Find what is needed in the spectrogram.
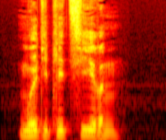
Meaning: to multiply (transitive: perform multiplication on (a number))
- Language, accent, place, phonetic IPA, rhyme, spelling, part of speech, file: German, Germany, Berlin, [mʊltipliˈt͡siːʁən], -iːʁən, multiplizieren, verb, De-multiplizieren.ogg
